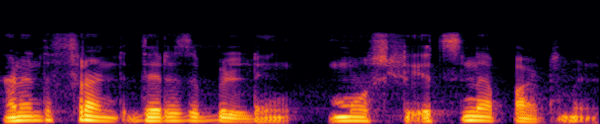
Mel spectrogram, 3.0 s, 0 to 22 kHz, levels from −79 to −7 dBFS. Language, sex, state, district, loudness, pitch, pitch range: English, male, Karnataka, Bangalore, -19 LUFS, 120 Hz, 110-130 Hz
